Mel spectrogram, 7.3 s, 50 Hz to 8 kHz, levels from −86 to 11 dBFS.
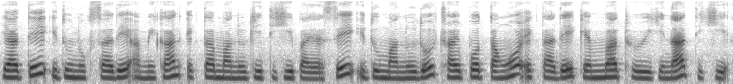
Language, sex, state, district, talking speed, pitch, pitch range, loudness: Nagamese, female, Nagaland, Dimapur, 190 wpm, 205 Hz, 195-220 Hz, -17 LUFS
